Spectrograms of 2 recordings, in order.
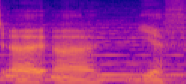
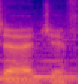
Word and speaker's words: Jif: It's pronounced Jif, it's not pronounced Yif, or GIF, or it's just pronounced Jif, as far as I'm concerned.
